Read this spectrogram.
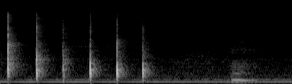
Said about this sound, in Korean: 박수 한번 보내죠.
